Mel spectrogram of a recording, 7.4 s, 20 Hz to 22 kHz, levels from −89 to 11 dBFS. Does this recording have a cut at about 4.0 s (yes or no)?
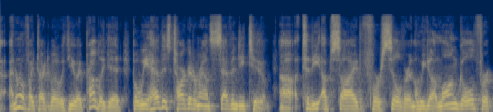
no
